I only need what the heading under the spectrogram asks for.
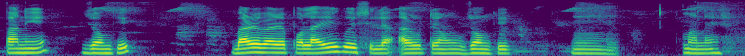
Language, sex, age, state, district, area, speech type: Assamese, male, 60+, Assam, Majuli, urban, spontaneous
